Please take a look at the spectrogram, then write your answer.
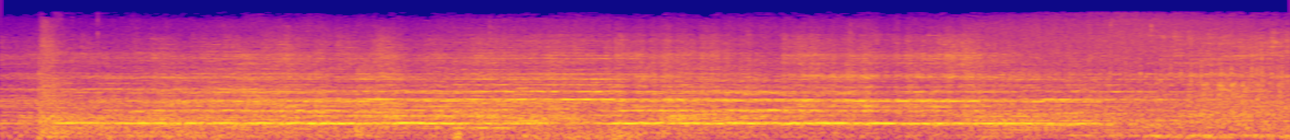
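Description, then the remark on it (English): A roller coaster train leaves a temple-themed section and climbs into a Himalayan-themed mountain range, running steadily along its track with a loud, sustained mechanical rumble and a persistent droning whine throughout, without pause. “The temple is decorated with artifacts to the creature and features a large mural of the legend overhead as the train leaves the temple.”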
